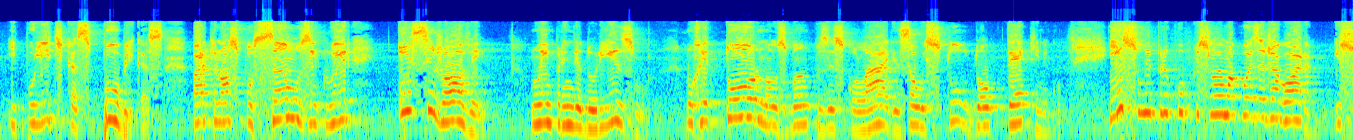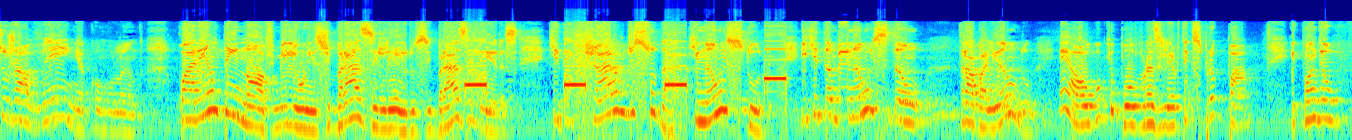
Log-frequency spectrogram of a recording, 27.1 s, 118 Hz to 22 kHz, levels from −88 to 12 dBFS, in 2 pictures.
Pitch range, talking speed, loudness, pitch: 210-300 Hz, 150 wpm, -7 LUFS, 245 Hz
